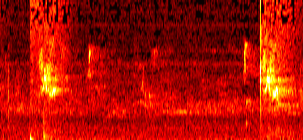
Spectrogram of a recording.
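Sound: sparrow chirping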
